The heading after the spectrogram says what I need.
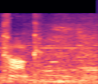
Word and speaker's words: conch: what I'm after right there I want some konk konk that provide pronouncing it correctly Conca salad has showed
